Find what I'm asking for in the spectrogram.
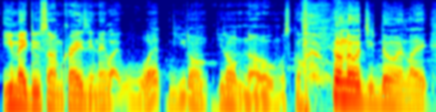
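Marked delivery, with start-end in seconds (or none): none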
